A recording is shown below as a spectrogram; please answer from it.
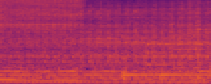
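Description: Small bench belt grinder running with a steady motor hum while a steel knife blade is sharpened against its abrasive belt; the high grinding hiss fades out a little before halfway.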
